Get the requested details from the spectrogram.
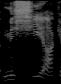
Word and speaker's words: Mashiach: Messiah, Mashiach, as it's pronounced in Hebrew, simply means the anointed one.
